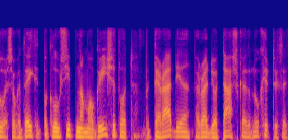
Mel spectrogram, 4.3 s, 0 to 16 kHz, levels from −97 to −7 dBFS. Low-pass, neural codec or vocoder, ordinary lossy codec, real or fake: 7.2 kHz; codec, 16 kHz, 1 kbps, X-Codec, HuBERT features, trained on LibriSpeech; MP3, 96 kbps; fake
